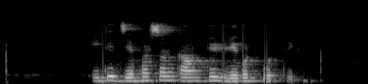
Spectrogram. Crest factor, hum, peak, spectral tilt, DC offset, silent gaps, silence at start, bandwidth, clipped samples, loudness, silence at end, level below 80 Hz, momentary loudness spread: 20 dB; none; -6 dBFS; -4.5 dB/octave; under 0.1%; none; 0.95 s; 7.8 kHz; under 0.1%; -24 LUFS; 0.6 s; -62 dBFS; 15 LU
